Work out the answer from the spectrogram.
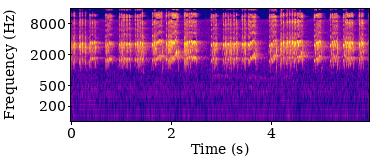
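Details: Red-whiskered bulbul performing fired-up contest song, 2023, described as calling the flock: a dense, nearly continuous run of quick bubbling, whistled phrases with short gaps, delivered loudly and energetically.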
